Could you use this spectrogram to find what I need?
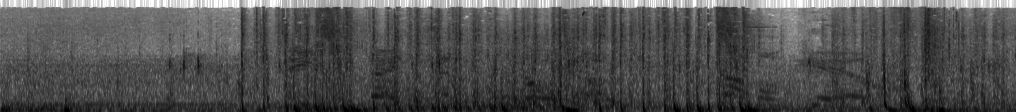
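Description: Gunfire from the video game Call of Duty Vanguard: rapid machine-gun bursts and many sharp single shots, loud and dense throughout, with a short lull near the end before a few more shots.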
